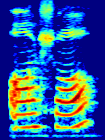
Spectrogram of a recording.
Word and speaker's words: Asha: So if you join the sha and the ha, it becomes sha, right? So instead of saying shaha, you would just say sha.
